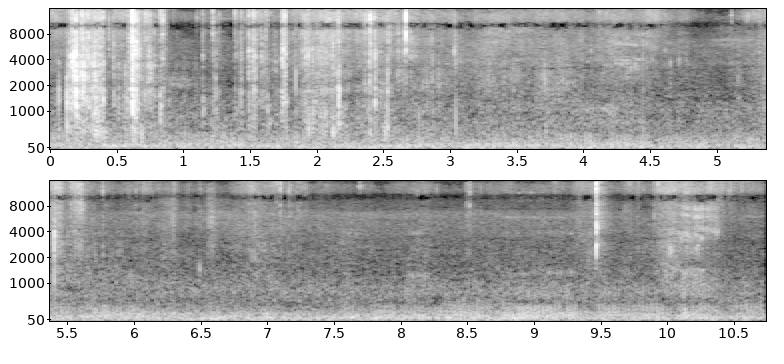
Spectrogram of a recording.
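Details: A serval playing outdoors on a walk gives a low, steady rumbling purr, with a few sharp clicks and rustles early on.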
